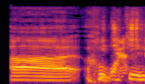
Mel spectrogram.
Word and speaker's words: Joaquin: So October 4th, we've got the Todd Phillips directed film Joker, starring Joaquin Phoenix, which I still like to pronounce like walking. Joaquin Phoenix.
